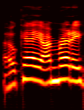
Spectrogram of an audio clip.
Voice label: ok im ready, female; Half-Life 2

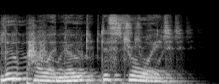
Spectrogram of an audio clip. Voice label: Blue powernode destroyed, Announcer Voice, female; Unreal Tournament; ut2004

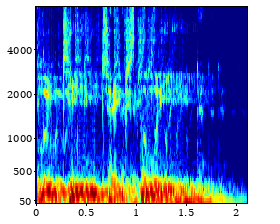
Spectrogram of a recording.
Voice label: "Blue Team takes the lead", announcer male; Unreal Tournament; ut2004

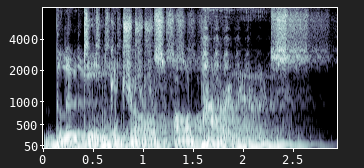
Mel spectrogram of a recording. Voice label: Blue team controls all powernodes, announcer male; Unreal Tournament; ut2004

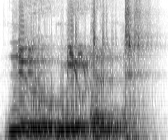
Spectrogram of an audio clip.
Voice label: new mutant, Announcer EVIL; Unreal Tournament; ut2003

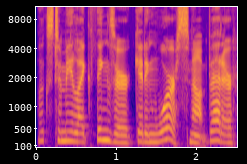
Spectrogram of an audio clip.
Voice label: question, female; Half-Life 2

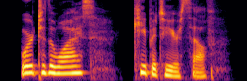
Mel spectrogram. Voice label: pedestrian, female; Half-Life 2; trainyard

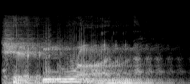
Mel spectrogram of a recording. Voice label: Hit and run, announcer male; Unreal Tournament; ut2004

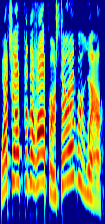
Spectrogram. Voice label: hoppers, Voice Lines, female; Half-Life 2; streetwar; barricade

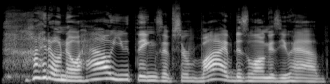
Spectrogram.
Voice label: question, female

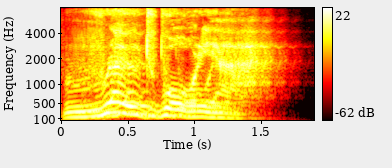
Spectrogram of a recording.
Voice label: "Roadwarrior", female announcer; Unreal Tournament; ut2004

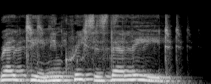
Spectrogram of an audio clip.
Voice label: Red Team increases their lead, female announcer; Unreal Tournament; ut2004

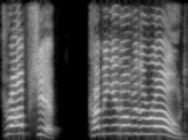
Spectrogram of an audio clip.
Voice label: drop road, female; coast; barn; Half-Life 2 Voice Lines

